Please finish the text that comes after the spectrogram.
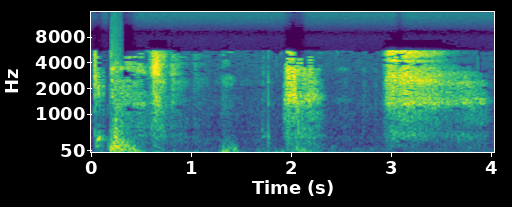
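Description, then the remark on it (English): A single sharp, explosive sneeze bursts out at the start, followed by a few breathy sniffs and rough exhales over the next few seconds. “God bless you.”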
